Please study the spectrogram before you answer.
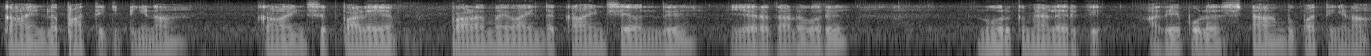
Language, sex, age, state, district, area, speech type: Tamil, male, 30-45, Tamil Nadu, Tiruvarur, urban, spontaneous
